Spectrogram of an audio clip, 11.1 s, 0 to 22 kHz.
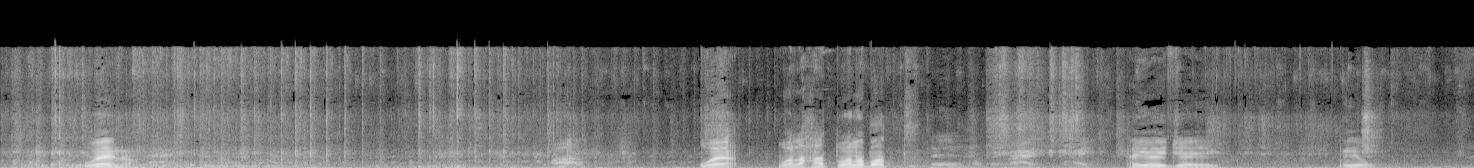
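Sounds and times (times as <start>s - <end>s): pigeons cooing: 0.0s - 5.6s
pigeon wing flaps: 0.0s - 5.8s.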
